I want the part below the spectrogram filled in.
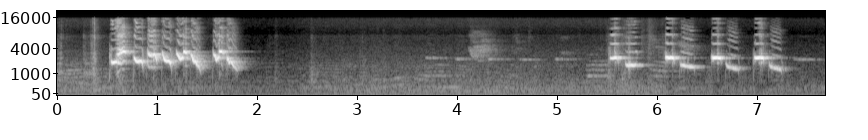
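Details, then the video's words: Greater green leafbird song after the moult: a dense run of rapid, sharp, bright slurred notes, a long silence, then five separate downslurred whistled notes spaced about half a second apart. "cucak ijo rajin berkicau setelah beres mabung"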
